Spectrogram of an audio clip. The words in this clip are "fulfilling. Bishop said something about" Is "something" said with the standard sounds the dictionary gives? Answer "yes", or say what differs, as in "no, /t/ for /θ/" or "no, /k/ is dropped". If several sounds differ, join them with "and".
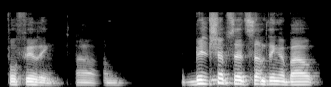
yes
